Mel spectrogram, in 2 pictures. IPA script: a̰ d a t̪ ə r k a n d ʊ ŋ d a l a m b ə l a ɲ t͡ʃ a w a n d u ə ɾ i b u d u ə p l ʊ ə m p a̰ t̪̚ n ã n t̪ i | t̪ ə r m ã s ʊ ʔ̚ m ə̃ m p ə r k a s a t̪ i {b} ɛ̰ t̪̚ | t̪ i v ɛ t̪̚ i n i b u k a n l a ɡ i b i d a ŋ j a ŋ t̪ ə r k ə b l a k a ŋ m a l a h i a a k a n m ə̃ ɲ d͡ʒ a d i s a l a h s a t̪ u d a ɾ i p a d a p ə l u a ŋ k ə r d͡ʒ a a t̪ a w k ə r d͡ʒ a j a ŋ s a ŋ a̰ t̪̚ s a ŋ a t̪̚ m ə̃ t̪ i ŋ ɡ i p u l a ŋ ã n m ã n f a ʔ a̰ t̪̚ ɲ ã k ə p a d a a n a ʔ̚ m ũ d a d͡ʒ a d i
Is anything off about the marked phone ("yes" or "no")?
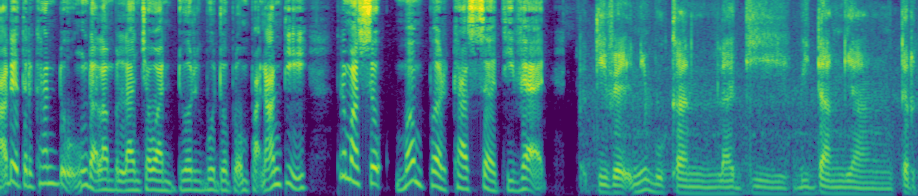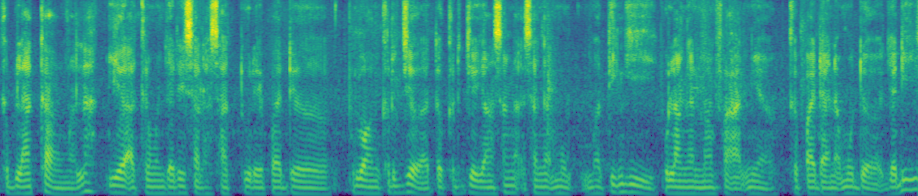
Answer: yes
